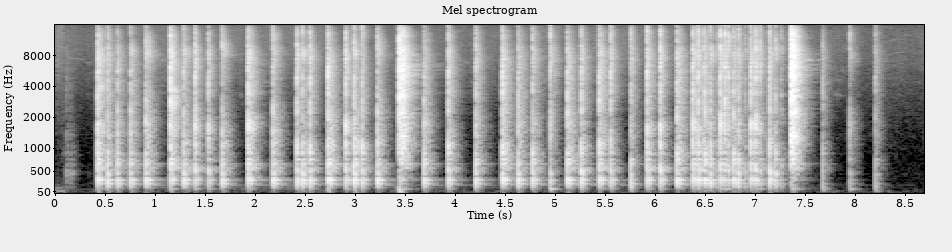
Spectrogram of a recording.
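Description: Snare drum plays a trade-off solo at 60 BPM, a loud, close series of sharp crisp strokes in a complex syncopated rhythm with quick grace-note clusters, alone without talk.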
